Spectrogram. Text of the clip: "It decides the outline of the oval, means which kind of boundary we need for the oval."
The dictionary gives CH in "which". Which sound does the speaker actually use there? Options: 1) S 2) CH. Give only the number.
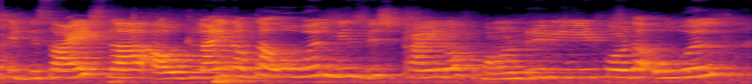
1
